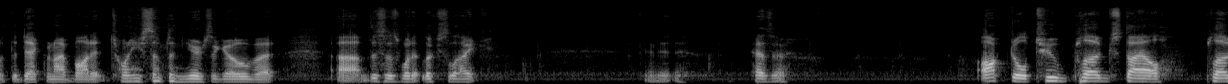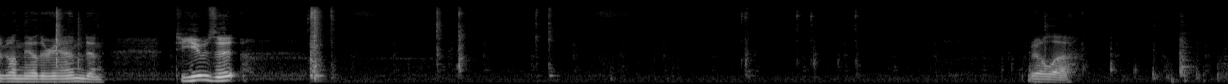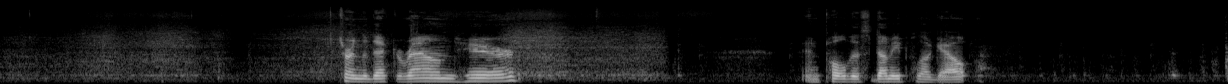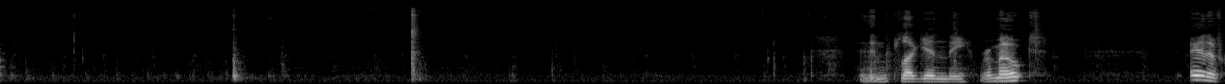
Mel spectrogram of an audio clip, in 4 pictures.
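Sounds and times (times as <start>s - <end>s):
sharp clicks: 18.9s - 21.0s.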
